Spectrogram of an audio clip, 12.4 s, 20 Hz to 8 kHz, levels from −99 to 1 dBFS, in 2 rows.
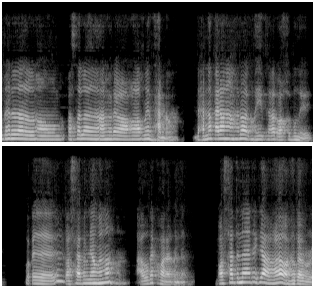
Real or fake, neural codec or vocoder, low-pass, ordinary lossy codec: fake; codec, 16 kHz, 0.5 kbps, FunCodec, trained on LibriTTS, 25 frames a second; 7.2 kHz; none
